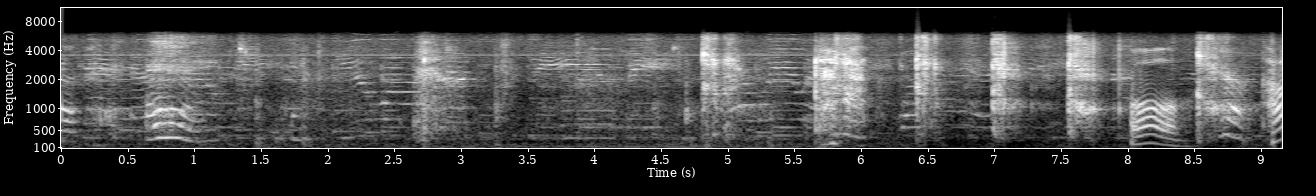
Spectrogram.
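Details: A standing child forces out a string of short, deliberate fake coughs between bits of voice, with background music: voluntary cough.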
